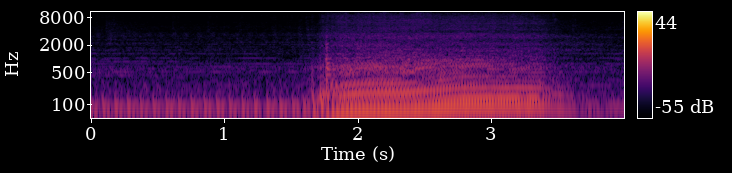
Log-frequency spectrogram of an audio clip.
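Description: A car or truck pulls away with a firearm and optic left on its back, engine rising into a loud rev for about two seconds before easing off, close by.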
